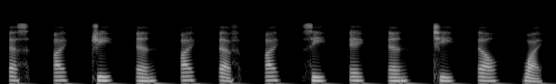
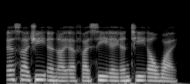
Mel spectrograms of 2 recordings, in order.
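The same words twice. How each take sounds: First: Slow, letter by letter; unhurried classroom spelling. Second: Quick letter run; brisk recap spelling; fast spelling. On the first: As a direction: spell each letter out slowly. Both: Shown as a demonstration. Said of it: "spelling drill, slow then fast".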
